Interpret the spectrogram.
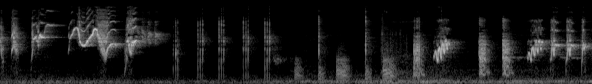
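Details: A Javan myna sings as a lure for other birds: squeaky warbled whistles open the phrase, followed by a long series of dry clicks and harsh rasps, with short buzzy whistles closing it.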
